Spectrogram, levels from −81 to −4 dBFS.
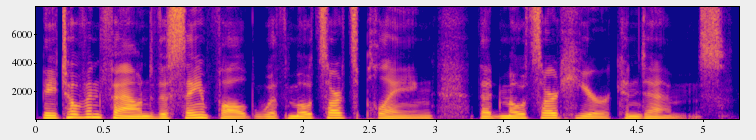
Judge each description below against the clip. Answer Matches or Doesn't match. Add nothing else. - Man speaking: Matches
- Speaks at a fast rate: Doesn't match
